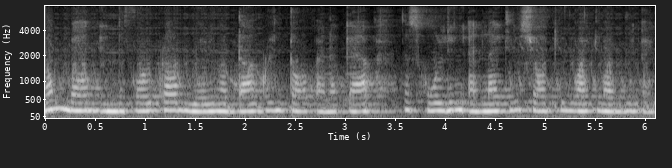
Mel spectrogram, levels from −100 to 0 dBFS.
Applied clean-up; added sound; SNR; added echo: neural separator model SepFormer DNS4.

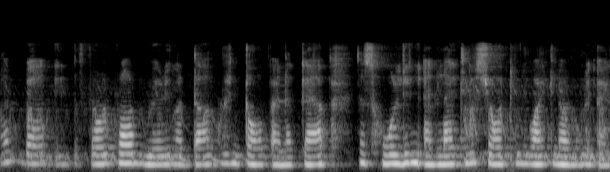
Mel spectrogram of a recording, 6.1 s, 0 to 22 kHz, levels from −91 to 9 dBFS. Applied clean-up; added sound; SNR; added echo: neural mask model DeepFilterNet 3.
